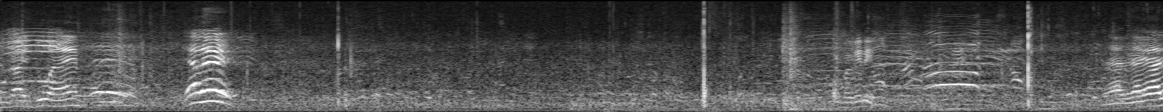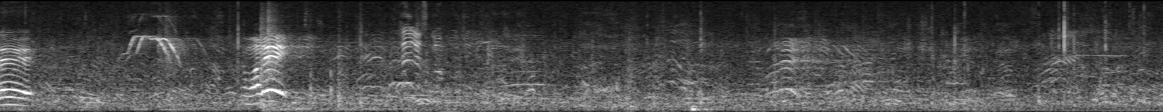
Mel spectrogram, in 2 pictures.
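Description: A crowd murmurs softly in the stands outdoors.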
